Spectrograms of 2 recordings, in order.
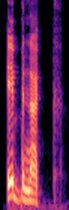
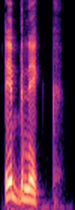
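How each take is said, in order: First: ابنك said ebnak, ending in -ak; masculine you form. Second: ابنك said ebnek, ending in -ek; feminine you form. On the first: Teacher drills the masculine form of your son. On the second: Teacher drills the feminine form of your son. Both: Shown as a demonstration.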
